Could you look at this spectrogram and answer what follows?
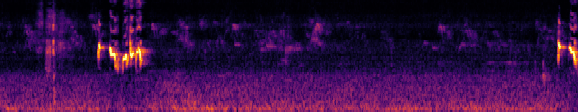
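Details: White-eared bulbul singing: a short bubbly, warbled phrase of four quick notes around one second in, then a brief start of another phrase at the very end, with quiet background in between.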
